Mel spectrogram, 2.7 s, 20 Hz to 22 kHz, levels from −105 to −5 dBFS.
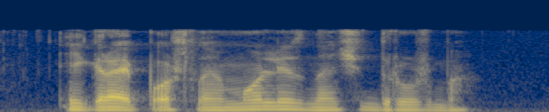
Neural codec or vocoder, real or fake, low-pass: none; real; 7.2 kHz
